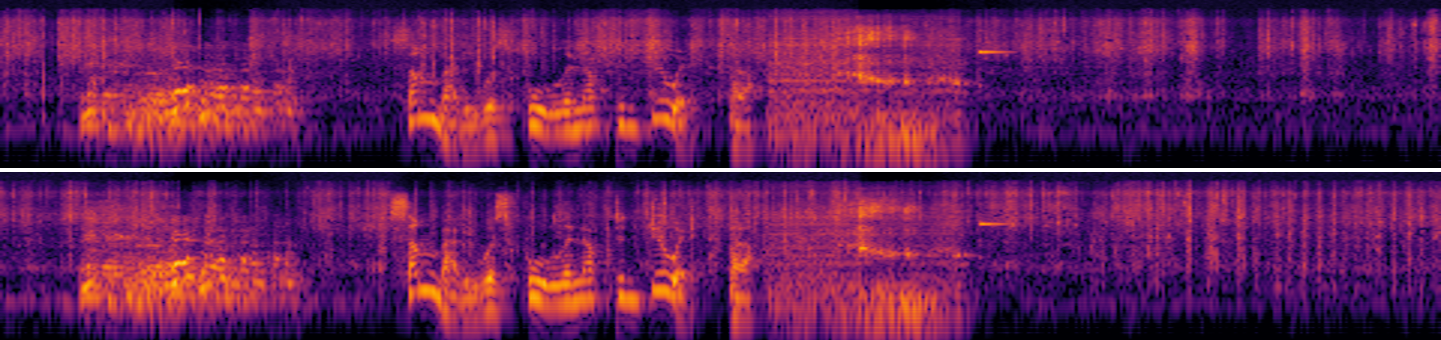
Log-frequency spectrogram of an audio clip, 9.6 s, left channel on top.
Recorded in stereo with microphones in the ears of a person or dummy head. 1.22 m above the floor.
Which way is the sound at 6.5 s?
60° left (ahead or behind).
